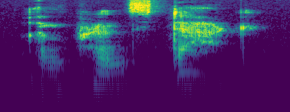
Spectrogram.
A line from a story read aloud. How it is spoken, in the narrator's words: said Dak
